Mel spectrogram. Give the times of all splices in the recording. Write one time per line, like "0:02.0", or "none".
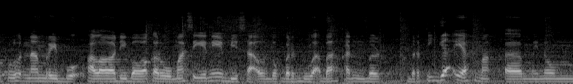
none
